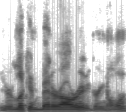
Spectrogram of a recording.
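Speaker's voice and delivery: put-on Southern accent. Playing a farming game, the speaker voices a character in a Southern accent. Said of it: "a Southern accent".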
